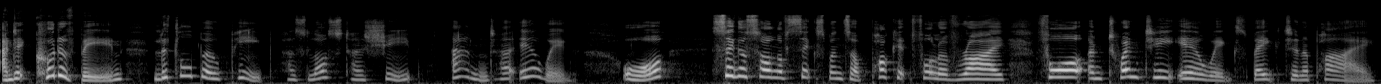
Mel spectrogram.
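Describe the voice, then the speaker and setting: A woman's voice: fairly high pitch, sing-song, slow, gravelly, exaggerated voice. A woman voicing a helpful male earwig friend who recites rhymes in a sing-song storybook manner. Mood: eager reciting.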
